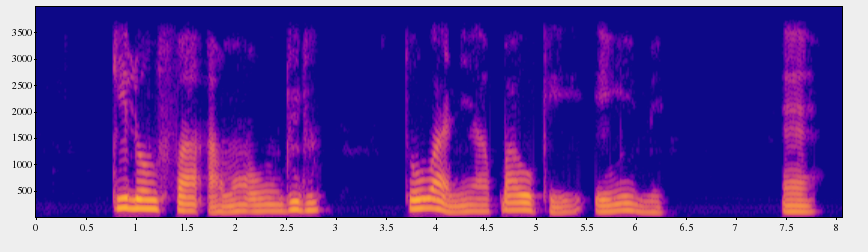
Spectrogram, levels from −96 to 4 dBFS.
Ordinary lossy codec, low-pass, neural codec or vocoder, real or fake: none; 3.6 kHz; none; real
